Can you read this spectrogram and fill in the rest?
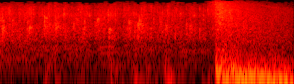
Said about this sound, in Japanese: ゲストの方々にもう一度あの温かい拍手をお願いいたします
